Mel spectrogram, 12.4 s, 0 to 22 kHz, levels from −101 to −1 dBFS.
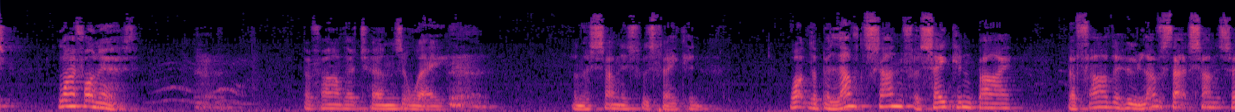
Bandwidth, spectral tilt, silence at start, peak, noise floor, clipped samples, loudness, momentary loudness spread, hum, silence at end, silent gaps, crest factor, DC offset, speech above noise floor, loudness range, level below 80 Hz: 13.5 kHz; -4.5 dB/octave; 0 s; -20 dBFS; -64 dBFS; under 0.1%; -37 LUFS; 19 LU; none; 0 s; none; 18 dB; under 0.1%; 28 dB; 5 LU; -64 dBFS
